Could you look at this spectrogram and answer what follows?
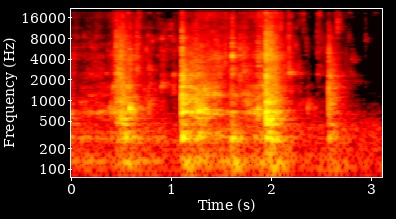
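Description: Soaked rice and tur dal being stirred together in a pot for one-pot sambar rice, giving several short wet scraping and clinking strokes with watery sloshes, fairly close and moderately loud, with no talking.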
